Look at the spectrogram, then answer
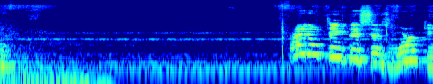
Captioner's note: spaceship beeping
